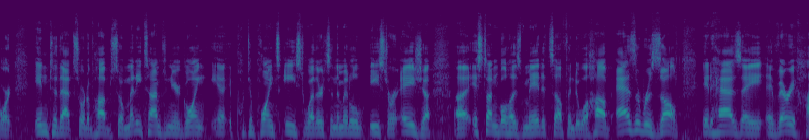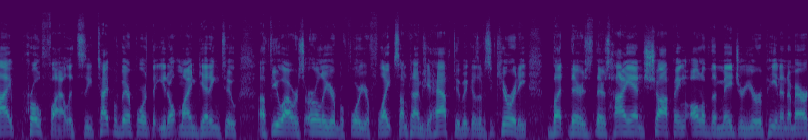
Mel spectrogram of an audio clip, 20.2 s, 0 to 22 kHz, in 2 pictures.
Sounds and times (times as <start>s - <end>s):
Speech: 0.0s - 20.2s.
